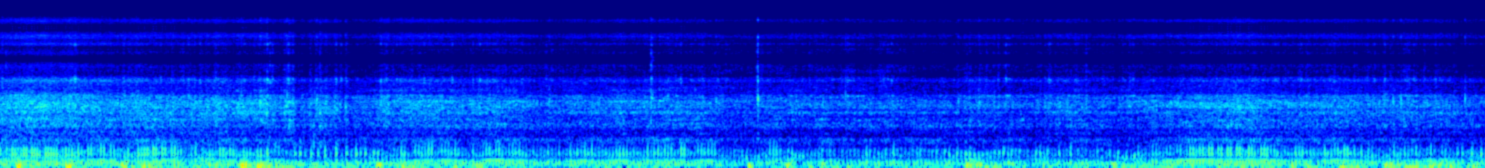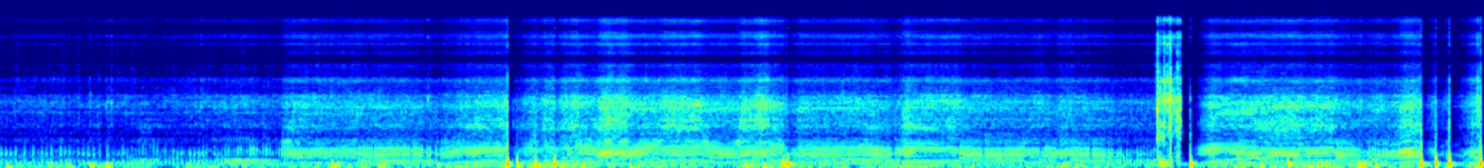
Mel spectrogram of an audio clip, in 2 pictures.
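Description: Dirt bike engine running and revving as the bike is ridden hard over a rough, rocky trail, with rattling and scraping from the bike. The revving gets busier and louder in the last third, with a sharp knock near the end.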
